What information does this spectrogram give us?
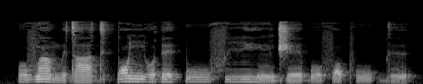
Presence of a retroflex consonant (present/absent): absent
